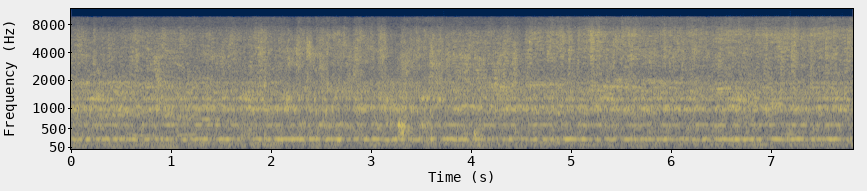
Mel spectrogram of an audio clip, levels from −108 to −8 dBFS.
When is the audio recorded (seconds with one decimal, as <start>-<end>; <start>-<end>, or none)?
0.0-2.1; 3.8-7.8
